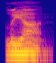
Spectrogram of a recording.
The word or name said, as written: liane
